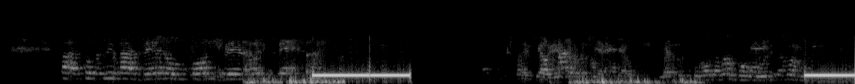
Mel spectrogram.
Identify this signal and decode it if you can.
Ringback tone (Europe, 425 Hz), with speech.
